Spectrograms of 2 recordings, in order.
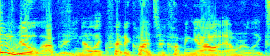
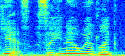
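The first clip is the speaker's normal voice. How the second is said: high-pitched, badly faked British; attempted British accent; 11 semitones higher than usual. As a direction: imitate a British friend, not very convincingly. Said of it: "I can't keep going with this".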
